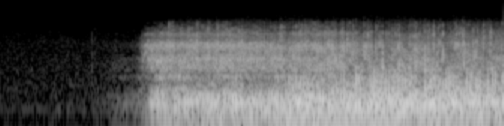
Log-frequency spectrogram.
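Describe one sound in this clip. A rocket engine ignites with a loud burst.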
